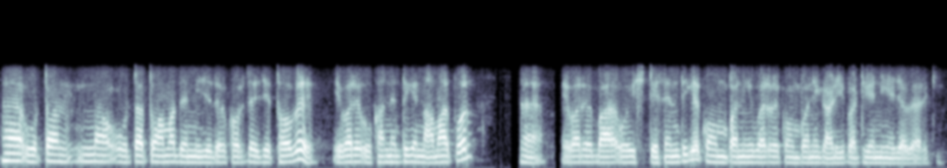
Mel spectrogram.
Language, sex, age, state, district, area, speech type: Bengali, male, 30-45, West Bengal, Paschim Medinipur, rural, conversation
